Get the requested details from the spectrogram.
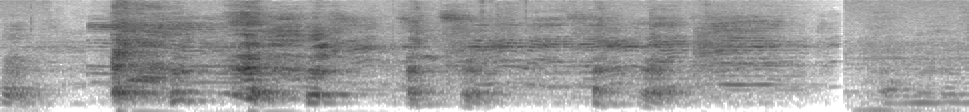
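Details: A person coughs in a lecture room with loud background music, during a demonstration of an AI camera that locates who coughed; cough.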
